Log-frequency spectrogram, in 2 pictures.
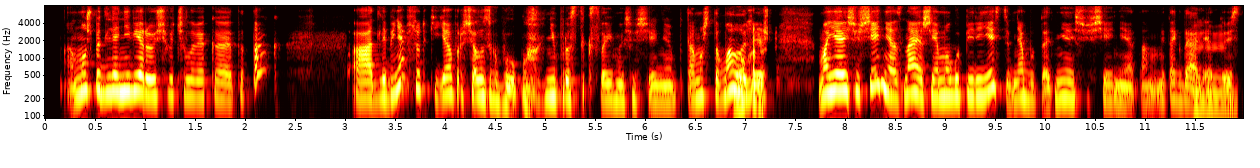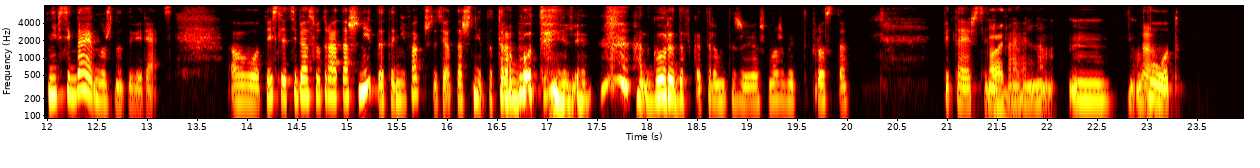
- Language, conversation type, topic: Russian, podcast, Какой маленький шаг изменил твою жизнь?
- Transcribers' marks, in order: other background noise; laughing while speaking: "богу"; chuckle; tapping; laughing while speaking: "от работы или от города"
